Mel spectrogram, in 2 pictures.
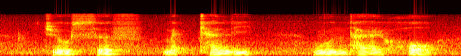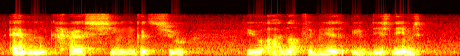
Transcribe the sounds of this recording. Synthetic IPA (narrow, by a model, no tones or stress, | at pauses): d͡ʒosəf | mɛ̰kʰɛli | wũntʰajhɔ | ʔɛ̃mkʰɹaʃĩŋɡət̚su | juʔa̰nɔ̰tfəmiljəwifdisnẽms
